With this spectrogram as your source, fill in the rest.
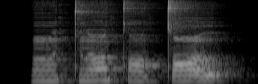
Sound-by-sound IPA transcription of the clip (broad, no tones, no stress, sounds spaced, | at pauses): õ t ũ tˤ ũ tˤ o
